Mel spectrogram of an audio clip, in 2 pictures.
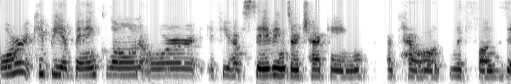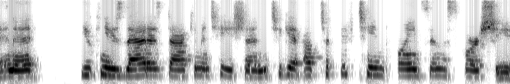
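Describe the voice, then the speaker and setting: Using an ordinary speaking voice at a medium pitch, a woman talks at a moderate pace with fairly even intonation, in a dry, close sound with no echo. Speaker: government grant program specialist. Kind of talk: webinar presentation. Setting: webinar.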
